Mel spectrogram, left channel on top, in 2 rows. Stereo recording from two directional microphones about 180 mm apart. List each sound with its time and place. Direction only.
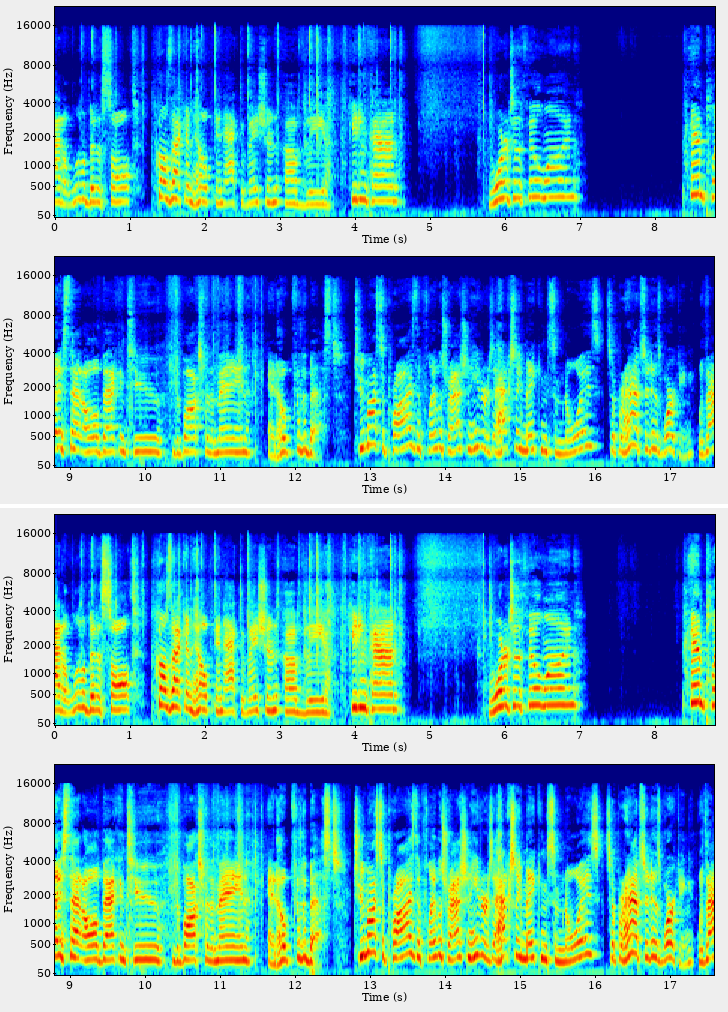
0.0 s speech: 35° right (ahead or behind)
5.8 s speech: 35° right (ahead or behind)
8.5 s speech: 35° right (ahead or behind)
